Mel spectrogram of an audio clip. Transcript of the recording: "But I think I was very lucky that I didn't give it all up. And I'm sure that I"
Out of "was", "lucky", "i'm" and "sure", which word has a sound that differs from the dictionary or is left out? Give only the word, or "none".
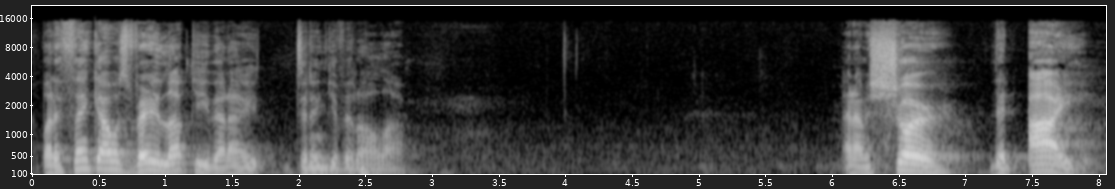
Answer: none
